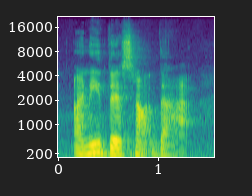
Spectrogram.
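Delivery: normal talking voice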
